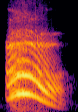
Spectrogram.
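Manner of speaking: high, loud "oh" falling away; big hyped-up yell; showman's holler. Real, not acted. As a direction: whoop after announcing the show. Hollering after the show title.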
